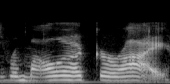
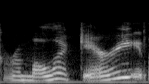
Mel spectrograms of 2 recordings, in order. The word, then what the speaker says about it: Romola Garai: But the film in the future, she's played by Romola Garai, who I always thought it was Romola Garai for the longest time. And I had to like watch this video of her pronouncing her name like over and over again.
